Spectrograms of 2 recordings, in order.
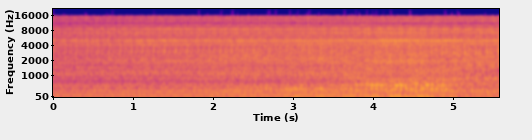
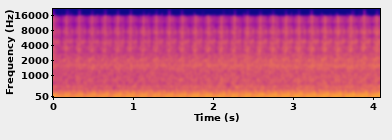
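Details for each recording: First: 2007 BMW 335xi twin-turbo inline-six, freshly revived with new aluminium valve cover and spark plugs: fast even light metallic tapping over smooth idle, traced to loud but normal injector ticking, all six firing. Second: 2007 BMW 335xi twin-turbo inline-six AWD revival: low idle with regular uneven stumble about three times a second, lumpy shake, less at higher rpm; running on five cylinders, misfire; owner suspects compression leak, perhaps loose spark plug.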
